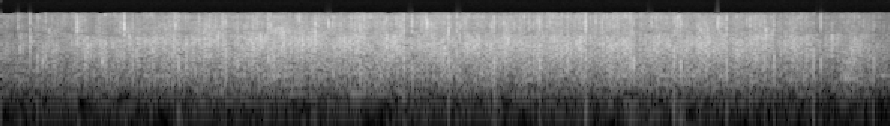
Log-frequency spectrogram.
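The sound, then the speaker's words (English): An audience applauds to welcome a guest speaker at a book premiere, a dense, steady clapping that holds at an even level throughout with no voices rising above it. “Please put your hands together to give Ms. Brasesco a warm welcome.”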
